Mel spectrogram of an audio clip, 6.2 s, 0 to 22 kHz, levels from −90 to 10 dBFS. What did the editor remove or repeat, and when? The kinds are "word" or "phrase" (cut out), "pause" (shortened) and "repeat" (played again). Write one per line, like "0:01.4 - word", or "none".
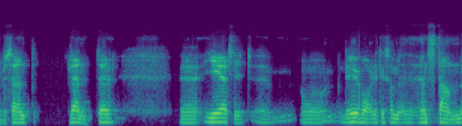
0:03.0 - phrase
0:03.9 - pause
